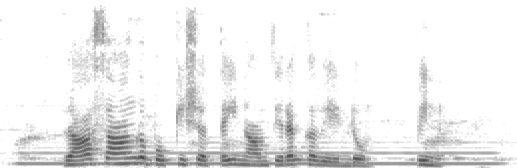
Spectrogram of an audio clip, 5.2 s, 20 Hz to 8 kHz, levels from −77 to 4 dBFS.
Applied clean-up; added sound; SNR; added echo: none; Wind instrument, woodwind instrument; 14 dB; none.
